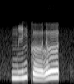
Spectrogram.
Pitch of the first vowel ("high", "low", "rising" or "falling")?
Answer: rising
